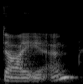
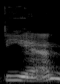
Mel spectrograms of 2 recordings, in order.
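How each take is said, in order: First: The name begins with a 'die' sound. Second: The name begins with a 'dee' sound. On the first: The speaker calls it wrong. "not Diane" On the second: The speaker calls it right. "it's pronounced Deanne"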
